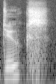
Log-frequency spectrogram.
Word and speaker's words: Dux: dynamite ducks possibly dynamite dukes i think it's up to you as to how to pronounce it but that was uh dynamite and i'm going to pronounce it ducks because the protagonists are ducks dynamite ducks by sega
